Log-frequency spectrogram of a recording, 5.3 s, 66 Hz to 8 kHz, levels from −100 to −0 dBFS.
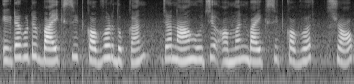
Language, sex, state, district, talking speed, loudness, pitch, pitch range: Odia, female, Odisha, Khordha, 180 wpm, -19 LUFS, 260 Hz, 245-285 Hz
